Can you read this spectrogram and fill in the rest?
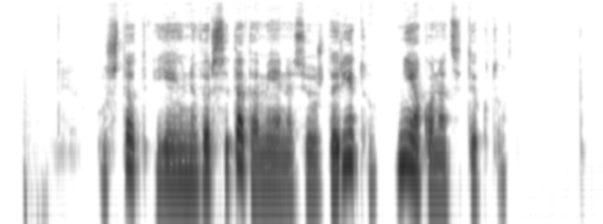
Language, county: Lithuanian, Vilnius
